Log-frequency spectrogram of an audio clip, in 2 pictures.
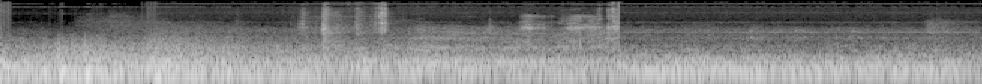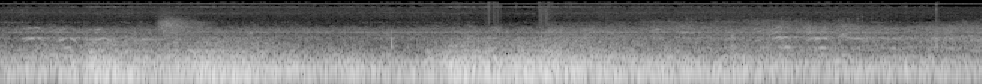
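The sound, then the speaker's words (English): Deep, rumbling booms of explosions from United States and British airstrikes on Sana'a, Yemen, roll continuously, swelling in waves, with a few sharper crackling bursts near the start and no voices present. “Yemen's capital, Sana'a, has again been lit up by explosions and the sounds of more airstrikes by United States and British forces.”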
